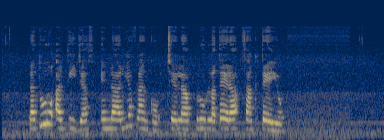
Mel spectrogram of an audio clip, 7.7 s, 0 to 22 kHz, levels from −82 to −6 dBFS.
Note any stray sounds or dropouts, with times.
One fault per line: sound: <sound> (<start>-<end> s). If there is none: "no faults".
no faults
